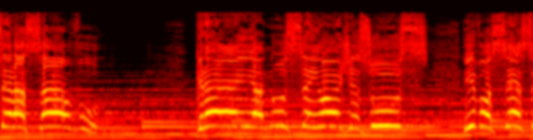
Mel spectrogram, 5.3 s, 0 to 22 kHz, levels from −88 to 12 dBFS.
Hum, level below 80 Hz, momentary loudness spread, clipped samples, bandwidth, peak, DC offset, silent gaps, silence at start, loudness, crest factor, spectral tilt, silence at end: none; -62 dBFS; 17 LU; under 0.1%; 15.5 kHz; -10 dBFS; under 0.1%; none; 0 s; -22 LUFS; 12 dB; -4 dB/octave; 0 s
